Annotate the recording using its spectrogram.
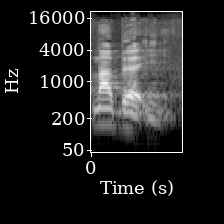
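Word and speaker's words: نبإي: Kemudian yang terakhir, karena ada 4 ya, wa malaihi wa malaihim afain, dan yang terakhir lafadz nabai. I-nya dibaca pendek di surat Al-An'am juz 7.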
